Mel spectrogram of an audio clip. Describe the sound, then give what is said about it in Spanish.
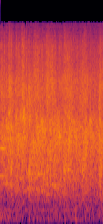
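A crowd claps steadily for Jesus, a dense, even patter of many hands at a constant moderate loudness with no voices over it. “Can we give him a hand?”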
